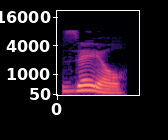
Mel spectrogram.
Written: xael

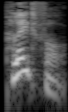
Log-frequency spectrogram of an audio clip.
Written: plateful

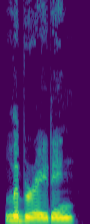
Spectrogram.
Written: liberating

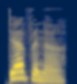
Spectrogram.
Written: devona

